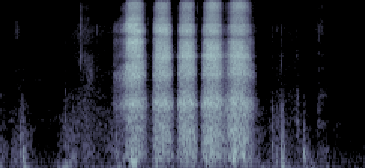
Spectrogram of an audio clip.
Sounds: Sniff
